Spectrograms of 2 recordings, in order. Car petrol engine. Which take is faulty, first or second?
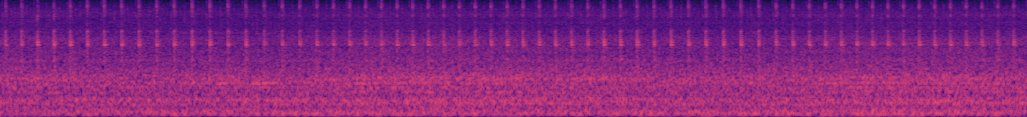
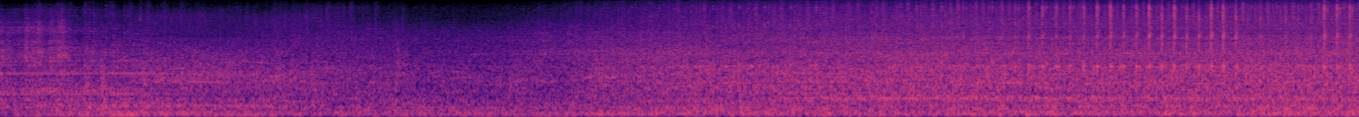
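second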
